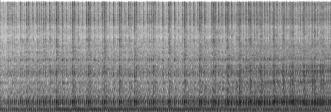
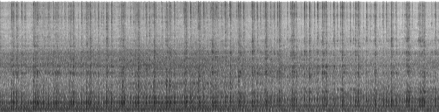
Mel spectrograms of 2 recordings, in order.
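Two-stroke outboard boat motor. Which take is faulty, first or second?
first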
